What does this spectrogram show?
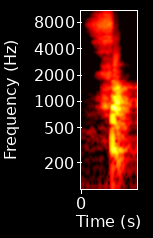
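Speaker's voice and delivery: "सा" as a short "sha" sound. Shown as a demonstration. Teacher showing CH's other sound, "सा" said as short sha. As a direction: give "सा" alone as a hushing sh sound. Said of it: "यहाँ सीएच का उच्चारण क्या है".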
